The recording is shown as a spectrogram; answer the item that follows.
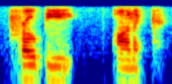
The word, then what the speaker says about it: propionic: propionic, I can't even pronounce it.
